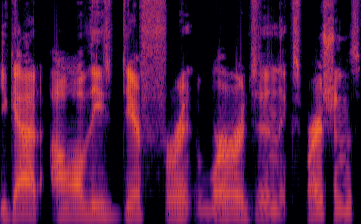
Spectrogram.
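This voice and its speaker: A man with a Southern US accent at a very slow pace, in a dry, close sound with no echo. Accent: American Southern. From US South, South Georgia. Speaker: HVAC salesman. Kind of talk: interview. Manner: halting.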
